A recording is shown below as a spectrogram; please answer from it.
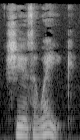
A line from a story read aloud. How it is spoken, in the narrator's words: He said softly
